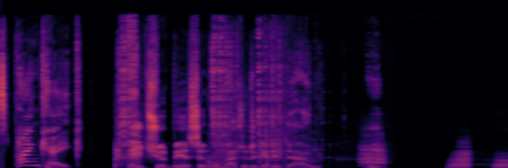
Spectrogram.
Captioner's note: grunts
